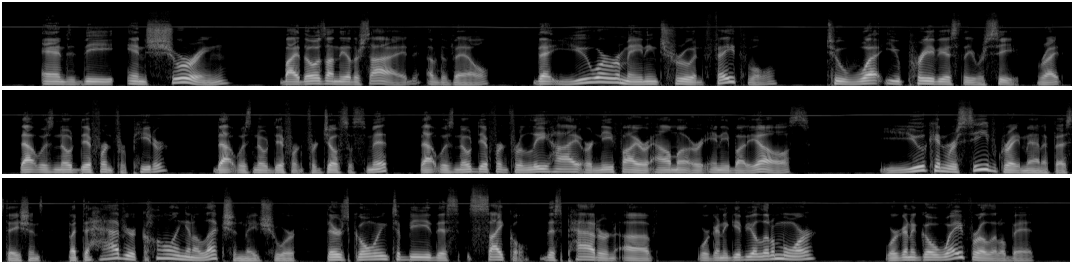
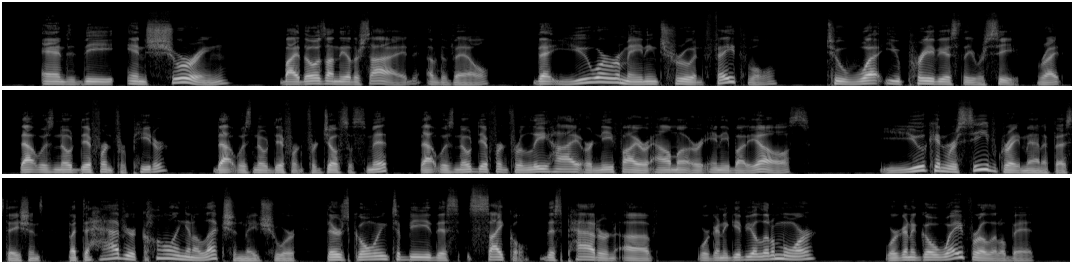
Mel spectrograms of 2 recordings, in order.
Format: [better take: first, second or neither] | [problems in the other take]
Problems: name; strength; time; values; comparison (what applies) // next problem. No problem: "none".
second | high-pitched whine; faint; throughout; 6.5 kHz, 25 dB below the speech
